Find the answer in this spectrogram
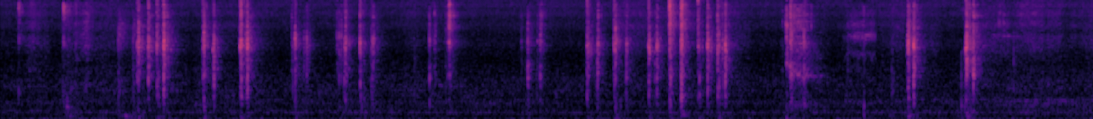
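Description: Slow typing on a computer keyboard: faint, irregular key clicks, one or a few at a time with short pauses between them.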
